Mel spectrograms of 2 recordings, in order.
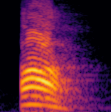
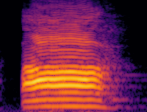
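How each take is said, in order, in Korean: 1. 성조는 높은 데서 낮은 데로 떨어져요. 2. 성조는 처음부터 끝까지 같아요. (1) "위에서 아래로 떨어지는 폴링톤입니다" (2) "쭉 처음부터 끝이 같습니다"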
